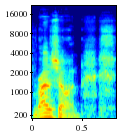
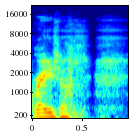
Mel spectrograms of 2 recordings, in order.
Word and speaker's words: Rajon: like in every interview it's rajon it's not rajon but but touching on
